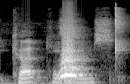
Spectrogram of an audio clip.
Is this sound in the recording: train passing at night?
no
